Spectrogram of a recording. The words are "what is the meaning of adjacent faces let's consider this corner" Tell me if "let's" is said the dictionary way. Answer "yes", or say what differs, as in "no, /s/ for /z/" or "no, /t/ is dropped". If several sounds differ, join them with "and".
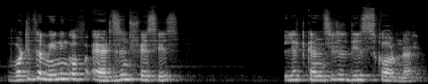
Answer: no, /s/ is dropped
